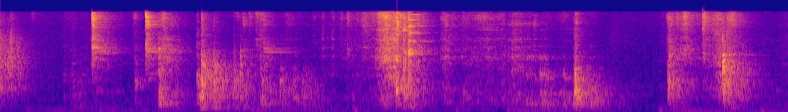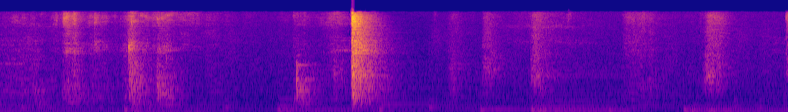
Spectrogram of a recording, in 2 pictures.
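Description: Steel buck saw blade and frame parts clinking and clattering against a wooden workbench as the saw is taken apart and set down, about ten sharp knocks and clinks, some with a brief metallic ring.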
